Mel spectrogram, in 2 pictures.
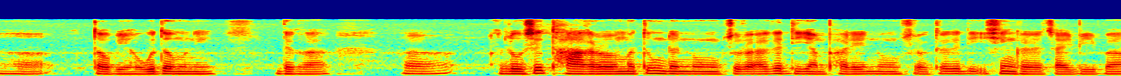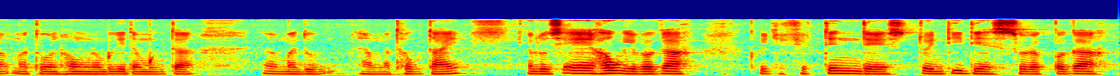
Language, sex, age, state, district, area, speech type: Manipuri, male, 18-30, Manipur, Bishnupur, rural, spontaneous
